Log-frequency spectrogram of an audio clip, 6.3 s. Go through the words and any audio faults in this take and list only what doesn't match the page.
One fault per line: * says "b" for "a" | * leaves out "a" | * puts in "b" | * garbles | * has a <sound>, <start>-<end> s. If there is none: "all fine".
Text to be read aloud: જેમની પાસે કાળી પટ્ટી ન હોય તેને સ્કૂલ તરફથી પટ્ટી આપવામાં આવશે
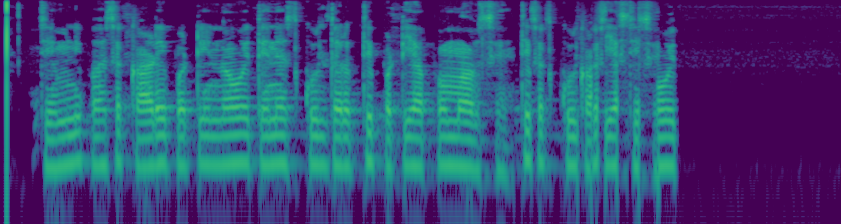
* garbles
